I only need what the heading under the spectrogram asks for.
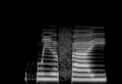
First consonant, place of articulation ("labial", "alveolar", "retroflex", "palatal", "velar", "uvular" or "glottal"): glottal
